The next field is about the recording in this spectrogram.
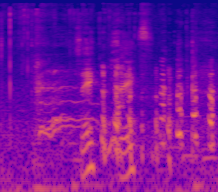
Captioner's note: laughing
